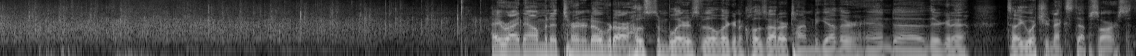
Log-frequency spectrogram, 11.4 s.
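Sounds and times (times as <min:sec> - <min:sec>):
audience applause: 0:00.0 - 0:05.6
speech: 0:04.9 - 0:11.3.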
